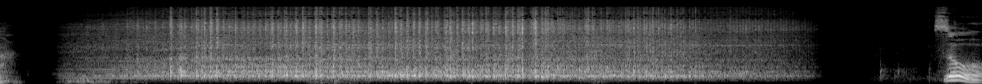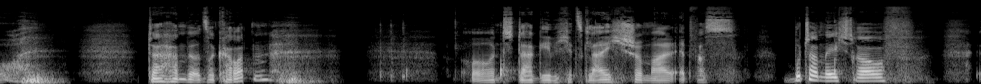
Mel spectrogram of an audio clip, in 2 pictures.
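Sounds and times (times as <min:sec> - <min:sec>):
stand mixer running: 0:00.6 - 0:08.2
speech: 0:09.4 - 0:10.3, 0:11.4 - 0:13.0, 0:14.5 - 0:19.0.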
